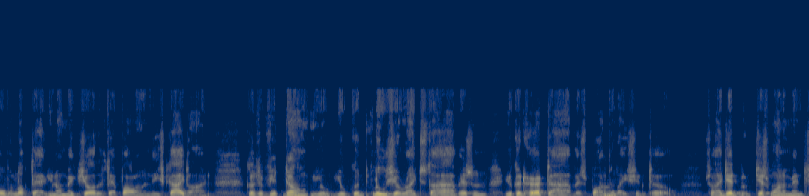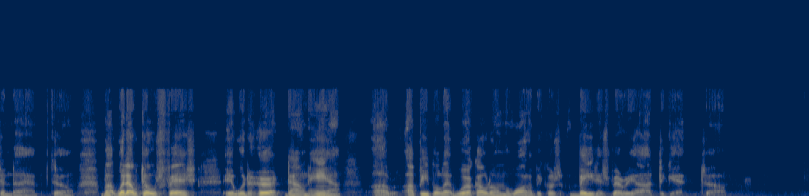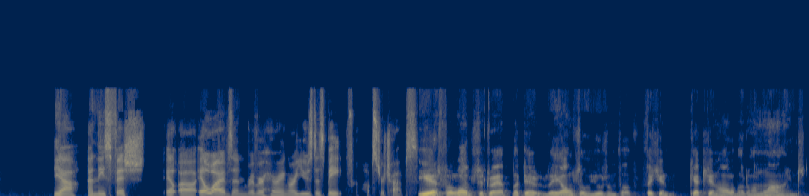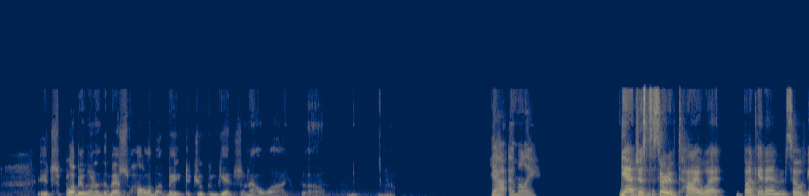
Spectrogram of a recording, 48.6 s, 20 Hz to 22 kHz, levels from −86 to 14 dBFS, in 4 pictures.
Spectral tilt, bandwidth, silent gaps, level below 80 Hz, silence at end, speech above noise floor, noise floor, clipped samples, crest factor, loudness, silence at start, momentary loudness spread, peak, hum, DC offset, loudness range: -4 dB/octave; 12.5 kHz; none; -64 dBFS; 0 s; 63 dB; -89 dBFS; under 0.1%; 24 dB; -25 LUFS; 0 s; 19 LU; -2 dBFS; none; under 0.1%; 11 LU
